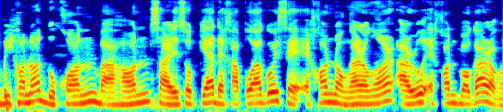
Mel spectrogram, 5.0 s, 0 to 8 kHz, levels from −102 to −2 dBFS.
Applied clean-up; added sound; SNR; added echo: classical method Wiener filter.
